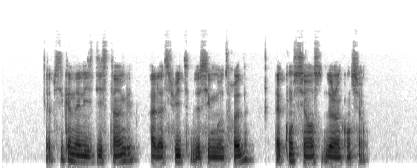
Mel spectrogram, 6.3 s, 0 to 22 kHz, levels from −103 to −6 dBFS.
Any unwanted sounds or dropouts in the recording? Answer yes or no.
no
